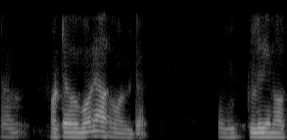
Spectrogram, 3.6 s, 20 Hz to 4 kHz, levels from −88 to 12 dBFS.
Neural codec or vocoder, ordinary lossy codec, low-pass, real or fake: autoencoder, 48 kHz, 32 numbers a frame, DAC-VAE, trained on Japanese speech; none; 3.6 kHz; fake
